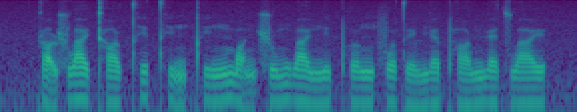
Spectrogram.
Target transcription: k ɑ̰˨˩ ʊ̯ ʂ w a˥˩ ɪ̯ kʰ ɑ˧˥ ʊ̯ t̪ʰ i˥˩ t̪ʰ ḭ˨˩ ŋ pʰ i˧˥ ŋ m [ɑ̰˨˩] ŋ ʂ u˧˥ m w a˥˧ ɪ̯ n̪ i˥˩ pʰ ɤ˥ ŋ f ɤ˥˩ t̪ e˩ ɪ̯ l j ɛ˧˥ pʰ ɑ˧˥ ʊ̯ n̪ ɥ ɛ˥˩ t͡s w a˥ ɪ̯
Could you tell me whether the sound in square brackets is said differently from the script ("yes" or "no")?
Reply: no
